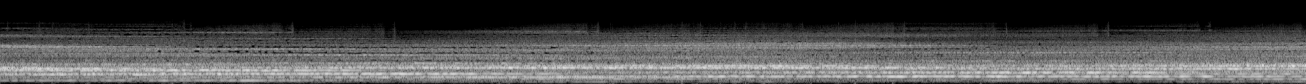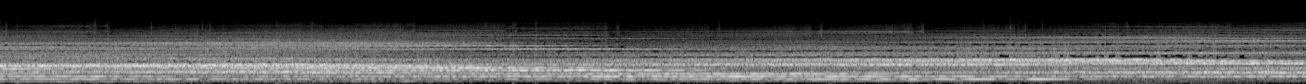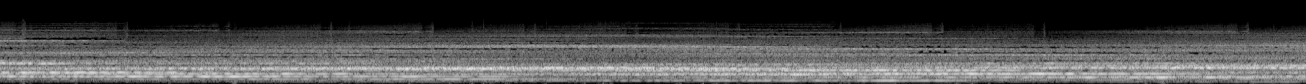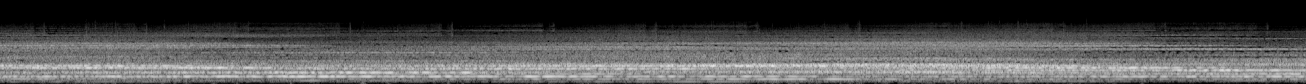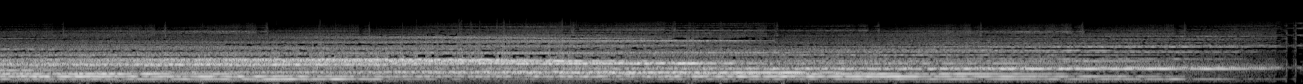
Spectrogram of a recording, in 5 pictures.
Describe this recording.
Light terrors
Even cracks of light sound terrible in hell
feedback, spooky, dark, terror, beam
